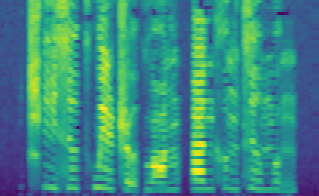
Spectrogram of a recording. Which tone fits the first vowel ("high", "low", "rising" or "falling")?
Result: falling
